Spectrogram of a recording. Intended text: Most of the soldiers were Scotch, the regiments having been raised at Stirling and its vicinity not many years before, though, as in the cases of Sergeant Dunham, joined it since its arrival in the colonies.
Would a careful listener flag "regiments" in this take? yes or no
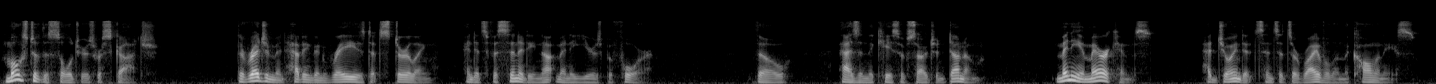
yes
